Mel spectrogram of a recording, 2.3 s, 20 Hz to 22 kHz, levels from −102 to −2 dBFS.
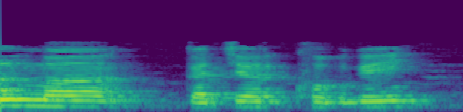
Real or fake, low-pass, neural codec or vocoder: real; 5.4 kHz; none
